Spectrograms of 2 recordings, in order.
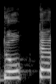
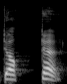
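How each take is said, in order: First: The first vowel is a closed o. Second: The first vowel is an open o. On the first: The speaker calls it wrong. "ओ की मात्रा लगा के देखी, तो इसका उच्चारण क्या हो गया?" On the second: The speaker calls it right. "ऐसे ही उच्चारित करना है जैसे अंग्रेजी भाषा में होता है"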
